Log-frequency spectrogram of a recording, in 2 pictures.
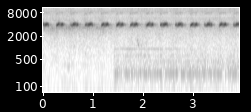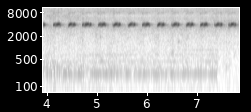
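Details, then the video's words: Steady high cricket pulses, about three or four a second, ring through a moonlit forest at night; a gentle low hum with layered overtones runs under most of the stretch before fading near the end. "Cricket Night Forest Ambience"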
